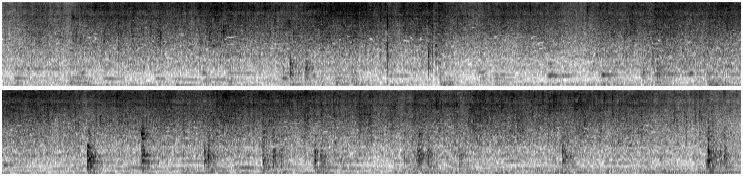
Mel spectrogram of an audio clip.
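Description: Prawns and curry leaves sizzling in coconut oil in a frying pan, stirred with a wooden spatula that scrapes and taps against the pan now and then.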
